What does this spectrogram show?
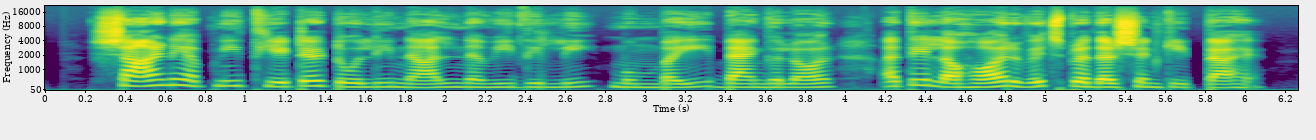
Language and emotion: Punjabi, neutral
